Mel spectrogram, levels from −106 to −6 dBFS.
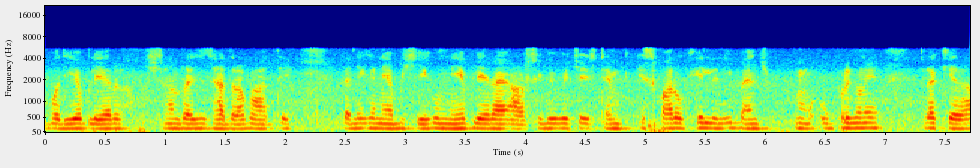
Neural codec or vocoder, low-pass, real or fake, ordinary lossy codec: none; 5.4 kHz; real; none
